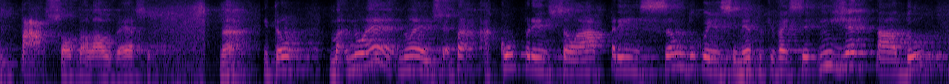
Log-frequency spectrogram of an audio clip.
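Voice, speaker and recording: A man with a fairly high, mellow voice teaches scripture in slow, measured phrases broken by pauses. He is heard from a distance in a strongly reverberant room. A faint hiss sits under the sound. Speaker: spiritual teacher. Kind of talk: lecture on scripture. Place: lecture space at a rural community. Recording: very echoey room, voice from far off, faint noise.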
